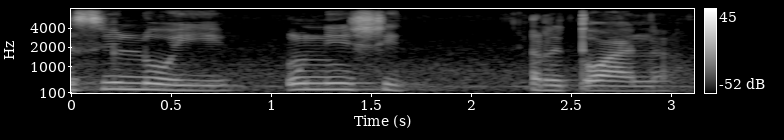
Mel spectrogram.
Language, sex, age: Tsonga, female, 20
